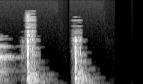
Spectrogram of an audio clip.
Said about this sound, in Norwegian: Folk i kantina sitter og banker i bordet.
